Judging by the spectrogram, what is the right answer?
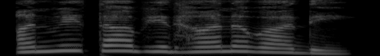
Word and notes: ಅನ್ವಿತಾಭಿಧಾನವಾದಿ: anvitābhidhānavādi

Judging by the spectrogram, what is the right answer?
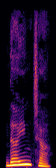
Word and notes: ದೈಂಚ: dainca

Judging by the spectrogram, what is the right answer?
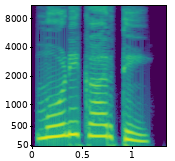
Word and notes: ಮಾಟಗಾರ್ತಿ: māṭagārti

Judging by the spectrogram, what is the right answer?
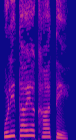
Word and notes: ಉಳಿತಾಯ ಖಾತೆ: uḷitāya khāte

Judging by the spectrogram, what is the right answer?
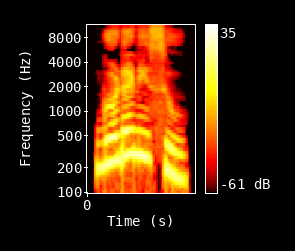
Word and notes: ಗೊಡಣಿಸು: Kannada

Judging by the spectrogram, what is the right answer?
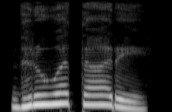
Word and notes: ಧ್ರುವತಾರೆ: Kannada

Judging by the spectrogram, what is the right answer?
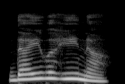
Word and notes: ದೈವಹೀನ: Kannada

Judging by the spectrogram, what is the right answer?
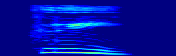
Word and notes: ಕ್ರೀ: krī

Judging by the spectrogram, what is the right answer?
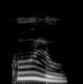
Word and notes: ಕೂಲು: Kannada

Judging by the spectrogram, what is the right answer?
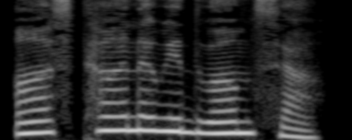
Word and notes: ಆಸ್ಥಾನವಿದ್ವಾಂಸ: āsthānavidvāmsa

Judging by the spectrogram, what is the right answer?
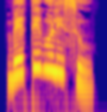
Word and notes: ಭೀತಿಗೊಳಿಸು: Kannada

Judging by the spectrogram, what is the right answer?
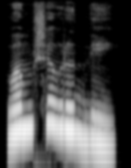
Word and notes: ವಂಶವೃದ್ಧಿ: kannada

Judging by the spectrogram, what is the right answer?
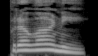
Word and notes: ಪರ್ವಣಿ: parvaṇi

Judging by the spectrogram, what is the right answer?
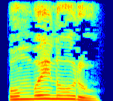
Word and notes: ಒಂಬಯ್ನೂರು: kannada

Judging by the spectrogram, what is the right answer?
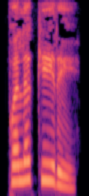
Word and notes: ಪಲಕೀರೆ: pala kīre

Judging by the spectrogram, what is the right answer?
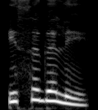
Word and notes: ಇಸಗಲೆ: isagale

